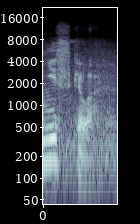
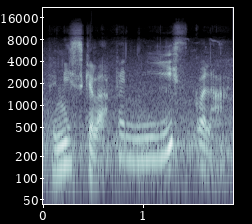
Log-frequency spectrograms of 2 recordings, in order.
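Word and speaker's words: Peñíscola: Not as some of the Brits pronounce it. No. It's a nya in the middle. Peníscola. Peníscola.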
